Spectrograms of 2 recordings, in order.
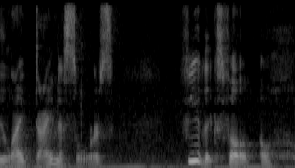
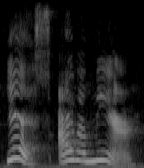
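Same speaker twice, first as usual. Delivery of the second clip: put-on friendly kid voice; 9 semitones higher, 3 dB louder than usual. New kid answers.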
